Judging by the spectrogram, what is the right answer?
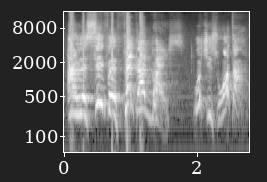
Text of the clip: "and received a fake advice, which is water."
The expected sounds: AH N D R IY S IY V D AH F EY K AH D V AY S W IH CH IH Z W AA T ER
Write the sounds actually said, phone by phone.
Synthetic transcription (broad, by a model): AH N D R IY S IY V AH F EY K AH D V AY S W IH CH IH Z W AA T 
